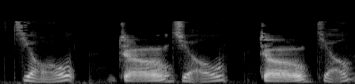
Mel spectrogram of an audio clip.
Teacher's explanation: 酒 is the third tone. So we go down a little bit and then go up.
